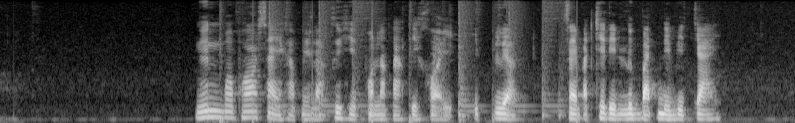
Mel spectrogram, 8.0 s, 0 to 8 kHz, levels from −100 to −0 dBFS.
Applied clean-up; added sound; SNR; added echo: none; Drum / Drum kit; 15 dB; none.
